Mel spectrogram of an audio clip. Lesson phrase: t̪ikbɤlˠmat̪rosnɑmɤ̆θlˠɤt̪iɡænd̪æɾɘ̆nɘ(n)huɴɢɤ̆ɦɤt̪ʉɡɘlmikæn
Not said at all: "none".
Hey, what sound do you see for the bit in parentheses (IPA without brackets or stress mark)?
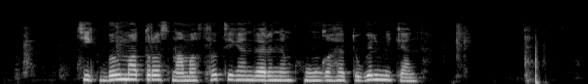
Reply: ŋ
